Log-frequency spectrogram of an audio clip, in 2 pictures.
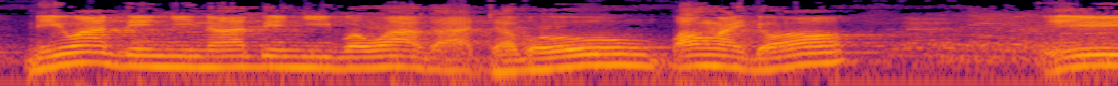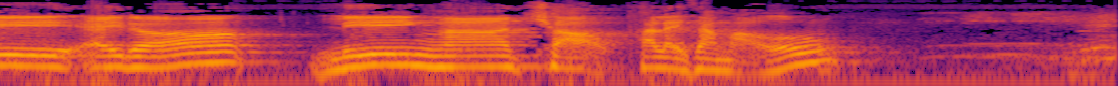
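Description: An elderly man chants in a drawn-out, sing-song voice through a microphone.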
